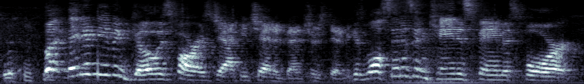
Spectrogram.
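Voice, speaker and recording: Male panel comic, fairly high voice with big pitch swings, mock-serious delivery, distant mic. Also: wildly swooping pitch, fairly quick, slight background noise. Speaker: convention panel host. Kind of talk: comedic panel presentation. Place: convention panel room. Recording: echoey room, far from the mic.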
